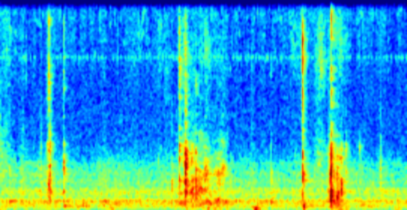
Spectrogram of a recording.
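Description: Paper rustles and crinkles close to a microphone.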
